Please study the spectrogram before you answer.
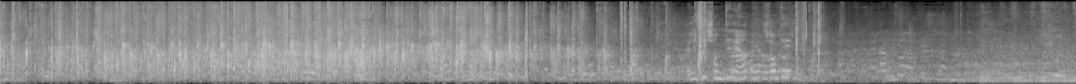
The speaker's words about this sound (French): Alors, je sais que vous êtes bien secondé par toute une équipe, mais je souhaiterais vraiment qu'on vous applaudisse, très simplement.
